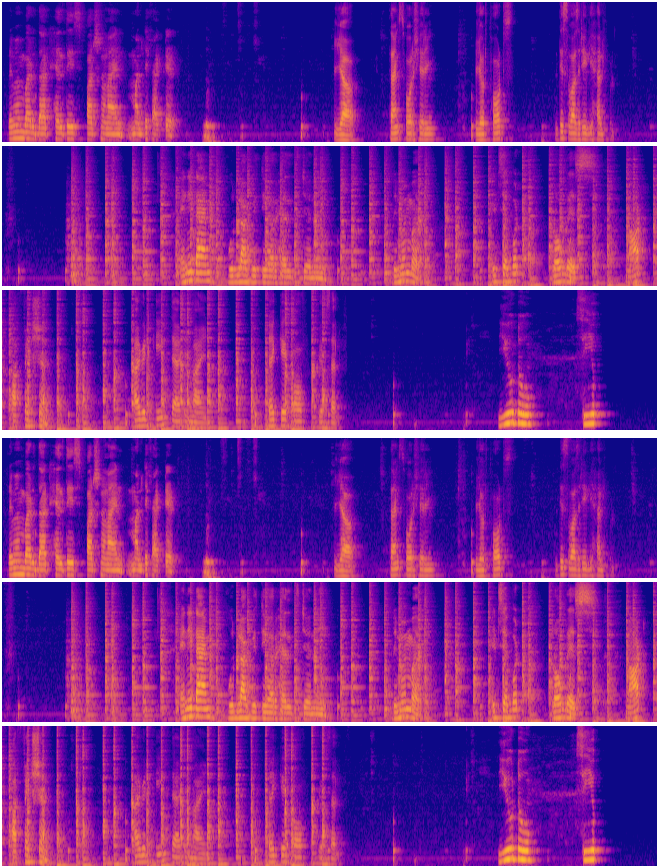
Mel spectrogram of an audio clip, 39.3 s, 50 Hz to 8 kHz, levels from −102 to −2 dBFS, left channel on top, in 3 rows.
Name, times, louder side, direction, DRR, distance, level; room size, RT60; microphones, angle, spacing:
voice 1, 0.1-3.4 4.0-4.3 6.0-6.1 9.4-9.5 16.7-19.7 20.9-21.5 22.9-23.5 24.1-25.0 25.6-26.0 26.4-27.2 28.7-28.8 31.3-31.4 34.0-34.1 36.1-36.9 37.7-38.1, right 2 dB, 45° right, 0.6 m, -28 dB
voice 2, 6.6-7.0 7.8-8.7 9.5-10.2 11.2-12.2 28.8-30.4 31.5-32.2 32.5-32.9, left 2 dB, 50° left, 0.8 m, -34 dB
sound 1, 14.4-32.7, right 2 dB, 25° right, 1.5 m, -38 dB
11.0 x 6.1 x 6.3 m
head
